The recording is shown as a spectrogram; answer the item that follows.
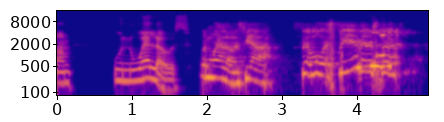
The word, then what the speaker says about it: buñuelos: it's called, I'll see if I can pronounce it correctly, and otherwise please help me, but they call them buñuelos.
